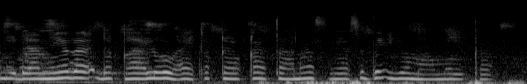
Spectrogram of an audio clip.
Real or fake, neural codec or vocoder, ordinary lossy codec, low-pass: fake; codec, 44.1 kHz, 7.8 kbps, Pupu-Codec; none; 19.8 kHz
